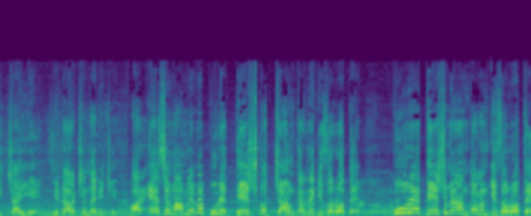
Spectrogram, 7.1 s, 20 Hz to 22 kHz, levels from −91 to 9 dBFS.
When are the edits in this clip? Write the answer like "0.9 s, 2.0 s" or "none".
1.6 s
